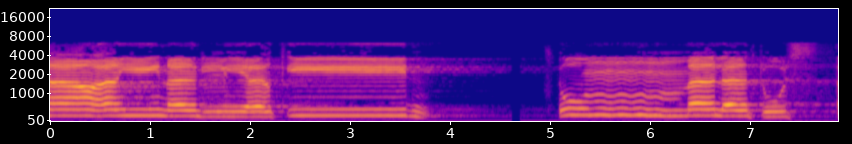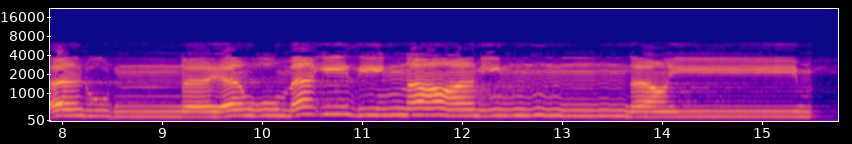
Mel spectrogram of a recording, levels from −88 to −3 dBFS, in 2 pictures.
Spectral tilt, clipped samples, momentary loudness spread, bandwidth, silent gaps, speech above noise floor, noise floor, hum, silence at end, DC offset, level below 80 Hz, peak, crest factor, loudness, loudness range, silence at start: -4.5 dB/octave; under 0.1%; 14 LU; 6.6 kHz; none; 35 dB; -61 dBFS; none; 0.25 s; under 0.1%; -80 dBFS; -8 dBFS; 20 dB; -25 LUFS; 6 LU; 0 s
